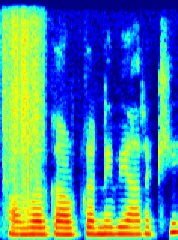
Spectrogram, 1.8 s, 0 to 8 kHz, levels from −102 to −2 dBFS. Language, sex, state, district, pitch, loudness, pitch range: Hindi, female, Uttarakhand, Uttarkashi, 220 Hz, -16 LUFS, 215-225 Hz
